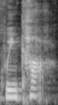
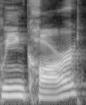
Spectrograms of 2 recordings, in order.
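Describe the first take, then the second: First: The second word is cut to a short ka. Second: The second word ends with its full final sounds. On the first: "It essentially gets pronounced as Queen Ka" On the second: "not Queen Card"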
